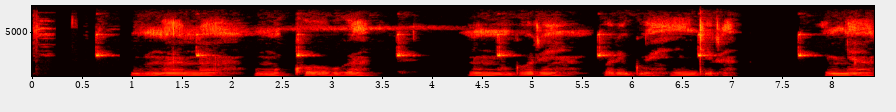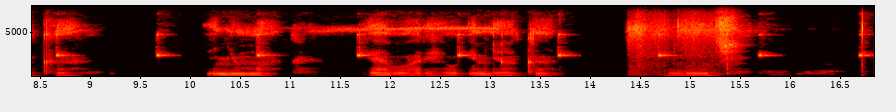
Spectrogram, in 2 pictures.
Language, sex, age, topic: Kinyarwanda, male, 50+, agriculture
